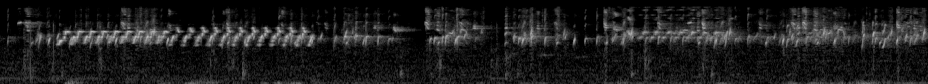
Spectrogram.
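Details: European goldfinch chatter recorded to stimulate males into singing: a loud, rapid ringing trill of evenly repeated notes lasts about two seconds, then breaks into quieter overlapping twitters and tinkling phrases from several birds.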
